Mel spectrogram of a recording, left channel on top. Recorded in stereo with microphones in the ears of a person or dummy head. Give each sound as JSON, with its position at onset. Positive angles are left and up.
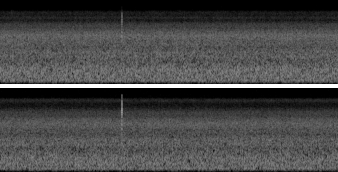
{"t": 1.2, "sound": "a pop", "side_deg": -35}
